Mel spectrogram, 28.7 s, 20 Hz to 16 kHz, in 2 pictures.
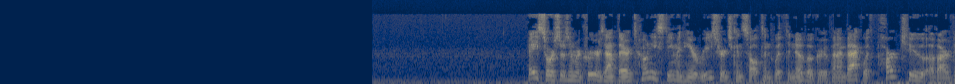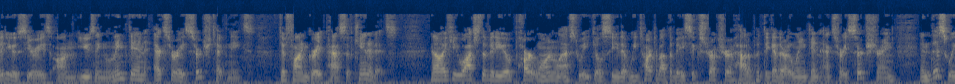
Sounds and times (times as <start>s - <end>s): Speech: 7.9s - 28.6s.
